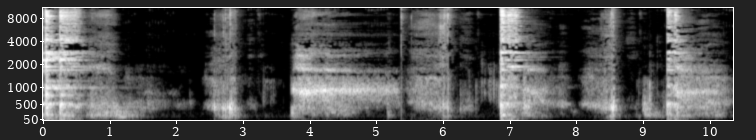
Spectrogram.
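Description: Several sips of hot coffee slurped off a spoon, with breaths between them and the spoon clinking against a stainless steel mug.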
